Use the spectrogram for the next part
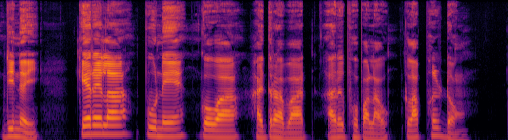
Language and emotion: Bodo, neutral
